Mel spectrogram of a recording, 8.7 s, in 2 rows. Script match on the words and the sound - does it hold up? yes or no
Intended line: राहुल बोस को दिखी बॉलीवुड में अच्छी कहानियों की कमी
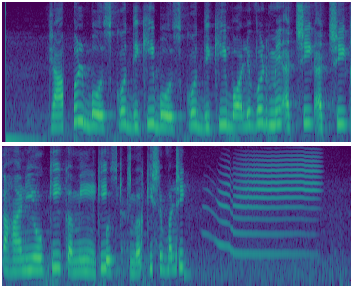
no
